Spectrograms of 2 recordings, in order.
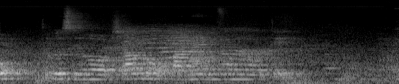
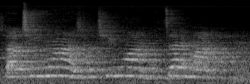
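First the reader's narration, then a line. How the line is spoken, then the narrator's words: Calling into a hollow. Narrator (Chinese): 小男孩对里面喊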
